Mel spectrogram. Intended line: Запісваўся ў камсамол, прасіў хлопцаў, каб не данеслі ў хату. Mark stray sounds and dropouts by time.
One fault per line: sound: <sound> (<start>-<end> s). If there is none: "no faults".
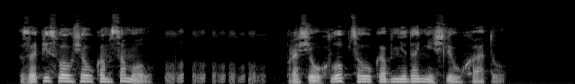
sound: laugh (1.6-2.7 s)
